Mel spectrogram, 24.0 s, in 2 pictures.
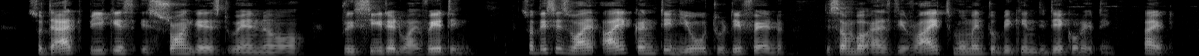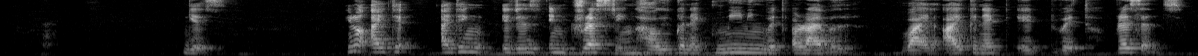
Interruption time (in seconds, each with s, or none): none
